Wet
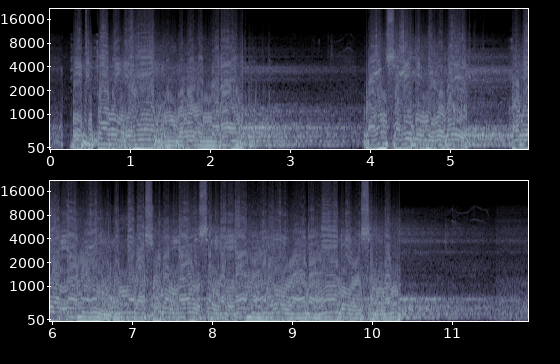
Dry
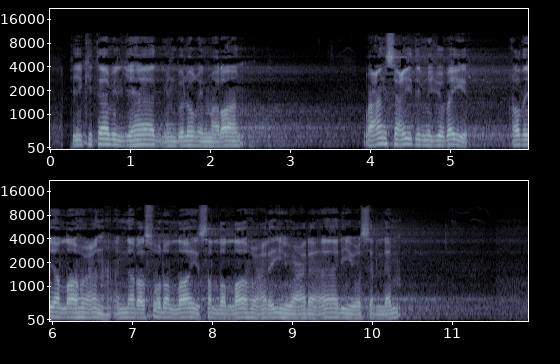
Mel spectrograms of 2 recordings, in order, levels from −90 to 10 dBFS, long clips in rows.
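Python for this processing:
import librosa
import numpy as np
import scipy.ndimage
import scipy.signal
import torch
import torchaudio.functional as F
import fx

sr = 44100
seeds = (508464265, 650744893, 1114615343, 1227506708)

p1 = fx.over_compress(x, sr, threshold_db=-34.0, ratio=-1.0)
p2 = x + (p1 * 10.0 ** (1.0 / 20.0))
p3 = fx.high_shelf(p2, sr, hz=7700.0, db=-5.0)
p4 = 10.0 ** (-25.5 / 20.0) * (np.abs((p3 / 10.0 ** (-25.5 / 20.0) + 3.0) % 4.0 - 2.0) - 1.0)
p5 = fx.low_shelf(p4, sr, hz=150.0, db=11.5)
y = p5 * 10.0 ** (2.5 / 20.0)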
